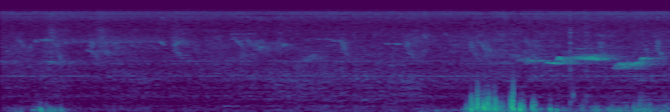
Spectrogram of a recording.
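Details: Solitary bees nesting in a bug hotel: a brief low droning buzz near the start, then a louder, sustained humming buzz with stacked overtones through the last two seconds as a bee flies close; faint bird chirps above.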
